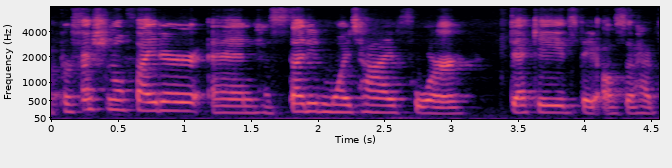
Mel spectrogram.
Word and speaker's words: Muay Thai: And I have to ask, what is, and I might be saying it wrong, is it Muay Thai? – Yeah, Muay Thai.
